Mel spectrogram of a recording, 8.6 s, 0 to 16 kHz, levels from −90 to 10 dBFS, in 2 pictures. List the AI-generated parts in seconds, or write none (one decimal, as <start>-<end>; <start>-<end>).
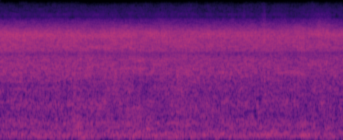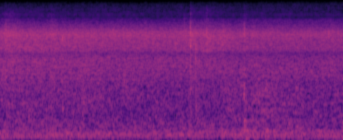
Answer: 1.0-2.4; 3.4-4.1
